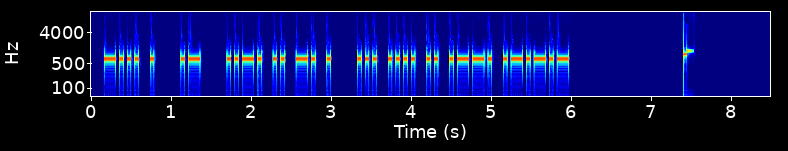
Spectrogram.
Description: Morse code, heard as a keyed tone, about 25 wpm, 700 Hz. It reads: BE A FINE SHIP.
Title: Sentences from Top 1000 Words - Review Part 2 - 25wpm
